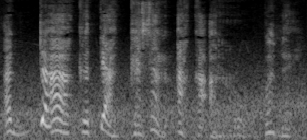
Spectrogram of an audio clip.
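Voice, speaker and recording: A woman's voice: on the high side, very animated, unhurried, noisy background. A woman with an Ilocano accent playing an elderly mother who scolds and consoles in a radio comedy drama. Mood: chatty, teasing.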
